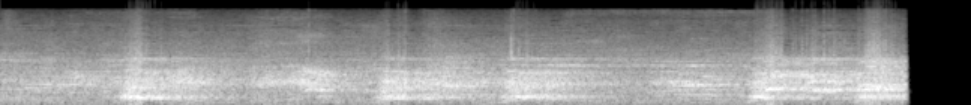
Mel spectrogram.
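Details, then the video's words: A dog gives repeated loud barks, some in quick runs, with broad, harsh bursts across most of the stretch before it suddenly cuts off. "The Barking Lot"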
